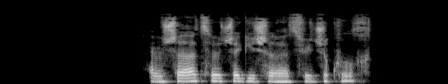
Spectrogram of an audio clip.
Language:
Abaza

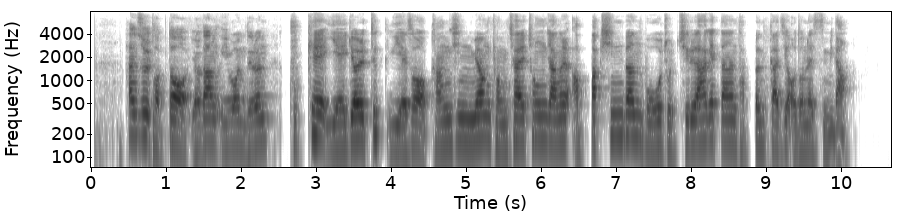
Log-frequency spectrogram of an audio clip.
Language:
Korean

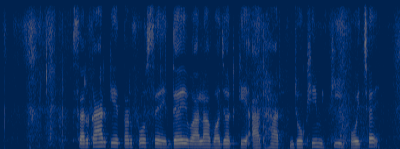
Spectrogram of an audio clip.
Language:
Maithili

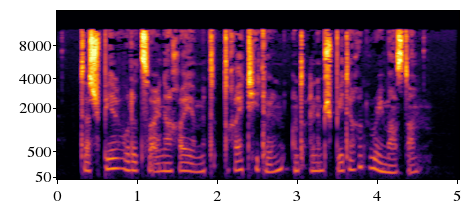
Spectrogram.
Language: German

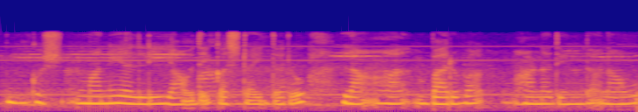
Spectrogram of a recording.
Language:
Kannada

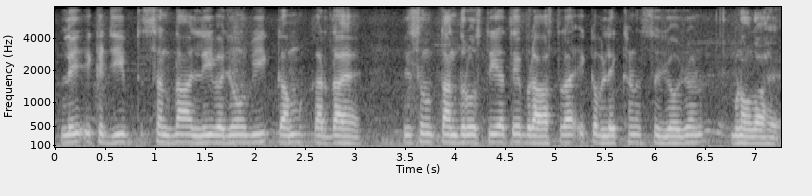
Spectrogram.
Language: Punjabi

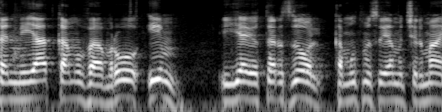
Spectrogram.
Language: Hebrew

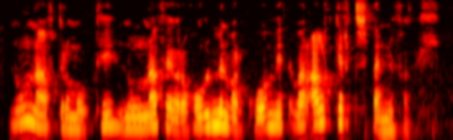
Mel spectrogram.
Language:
Icelandic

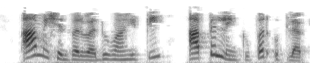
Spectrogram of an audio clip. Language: Gujarati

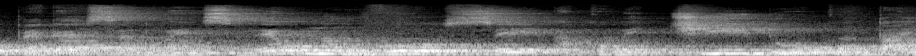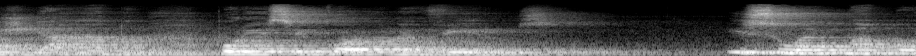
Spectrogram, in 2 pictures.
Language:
Portuguese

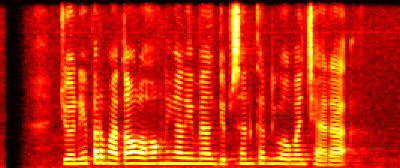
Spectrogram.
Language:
Sundanese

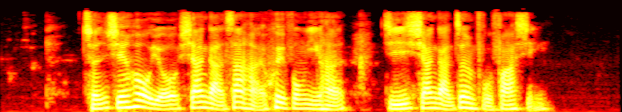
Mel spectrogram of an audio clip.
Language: Chinese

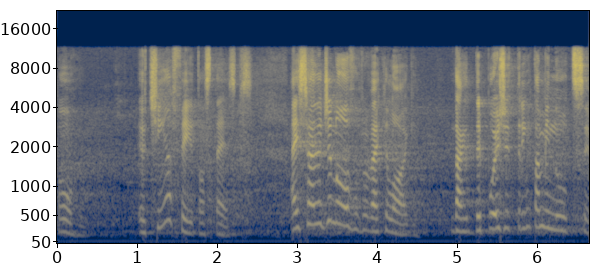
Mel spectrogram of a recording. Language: Portuguese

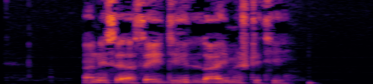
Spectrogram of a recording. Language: Shina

